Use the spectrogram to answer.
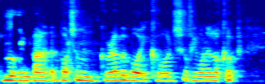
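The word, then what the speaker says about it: Grabovoi: Grabavoy. Can you spell that, please?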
